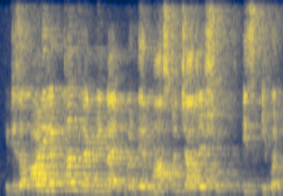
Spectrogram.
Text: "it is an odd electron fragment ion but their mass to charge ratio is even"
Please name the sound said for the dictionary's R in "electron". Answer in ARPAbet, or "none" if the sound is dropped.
none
